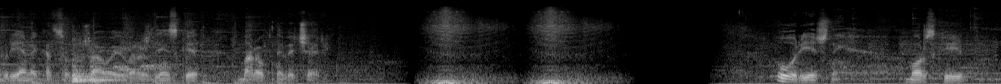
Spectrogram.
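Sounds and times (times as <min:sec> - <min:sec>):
whoosh with low boom: 0:04.2 - 0:06.4.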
